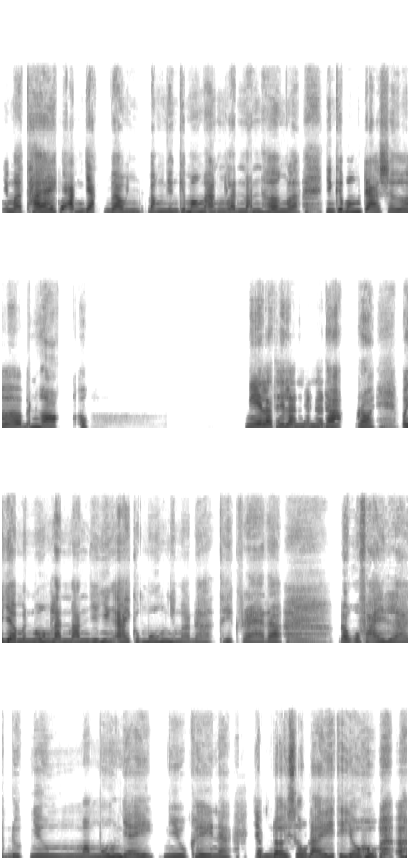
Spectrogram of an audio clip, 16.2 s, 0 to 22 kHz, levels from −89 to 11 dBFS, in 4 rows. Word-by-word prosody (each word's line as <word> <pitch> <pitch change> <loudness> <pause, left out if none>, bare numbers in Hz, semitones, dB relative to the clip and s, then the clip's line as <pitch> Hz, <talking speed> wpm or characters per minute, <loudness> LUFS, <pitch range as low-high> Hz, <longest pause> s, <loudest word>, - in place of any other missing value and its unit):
nhưng 200 -2 -3
mà 180 -2 +3
thế 225 +7 +6
cái - - +1
ăn 215 -3 +3
vặt 200 - +3
vào 160 -4 +2 0.2
bằng 155 +1 -2
những 160 +3 -4
cái 265 - -4
món 240 +2 +2
ăn 210 -7 -1
lành 160 -2 -2
mạnh 165 +2 -3
hơn 205 -2 +1
là 165 -2 0 0.3
những 180 - -1
cái 250 - +3
món 260 +2 +1
trà 150 - +5
sữa, 220 - +1
bánh 265 - -3
ngọt, - - +4 0.2
ô - - -4 1.6
Nghe 195 +1 +5
là 170 -3 +6
thấy 245 +8 -1
lành 215 -7 +2
mạnh 165 - -5
rồi 180 -1 -3
đó. 230 +5 +6 0.2
Rồi, 170 -4 +2 0.3
bây 215 - +3
giờ 200 - +6
mình 175 -1 -3
muốn 280 +10 0
lành 180 - 0
mạnh 170 +2 -1
dĩ 175 +1 -4
nhiên 225 0 -2
ai 185 -2 +2
cũng 195 - -8
muốn, 240 +9 -2
nhưng 235 -9 -4
mà 160 -1 -7
đó, 165 +4 -8
thiệt 160 -5 -8
ra 180 +1 -3
đó, 215 +3 +1 0.6
đâu 170 -1 0
có 220 - -3
phải 225 +4 0
là 155 -11 -2
được 150 -2 -4
như 200 -1 -2 0.3
mong 190 0 -2
muốn 245 +10 +2
vậy, 175 +7 -1
nhiều 165 -6 -1
khi 220 -1 +1
nè, 155 -5 -2 0.3
dòng 170 -1 -2
đời 160 -1 +4
xô 220 +6 +1
đẩy, 240 +8 +1
thí 310 - -1
dụ, 170 -6 +1 0.3
ờ, 200 - 0
195 Hz, 250 wpm, -24 LUFS, 170-225 Hz, 1.6 s, thế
